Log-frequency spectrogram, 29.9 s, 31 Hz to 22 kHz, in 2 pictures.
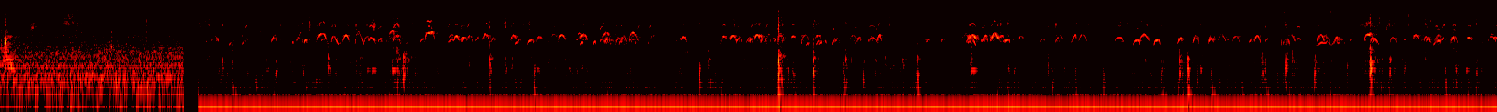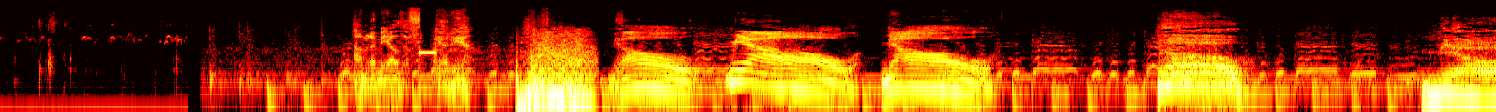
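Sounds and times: baby chicks peeping: 2.0s - 18.5s.

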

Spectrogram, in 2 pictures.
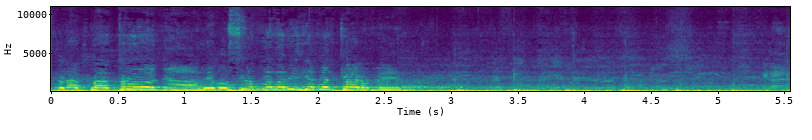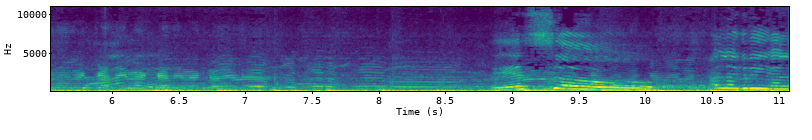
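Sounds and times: large drums beating: 0.0s - 11.0s.

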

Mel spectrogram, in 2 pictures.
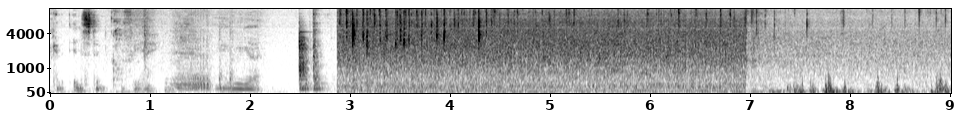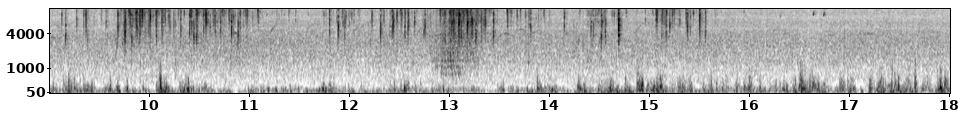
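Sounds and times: water dripping off awning: 2.9s - 16.8s
steady rain: 2.9s - 18.0s
wind buffeting microphone: 7.1s - 18.0s.

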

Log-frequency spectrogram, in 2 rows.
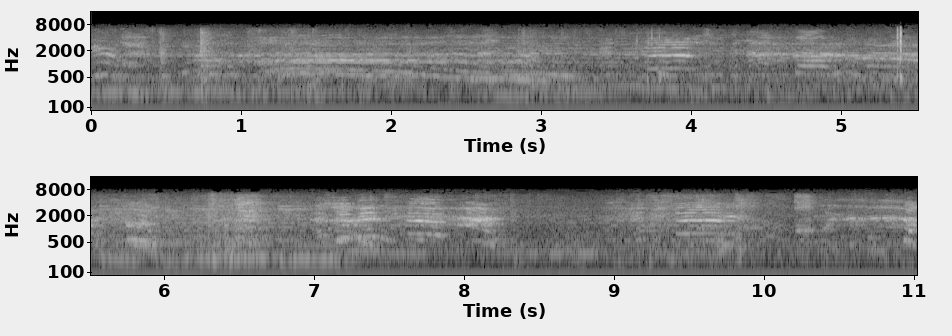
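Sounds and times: boys shouting and yelling: 0.8s - 6.0s, 7.1s - 8.3s.

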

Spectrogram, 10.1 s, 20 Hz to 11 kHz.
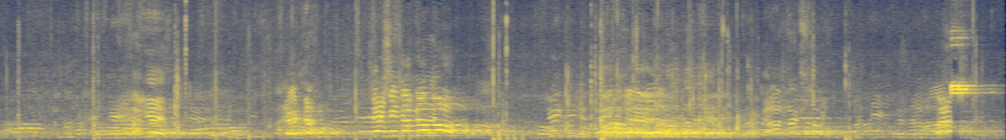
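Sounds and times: players calling out: 0.0s - 10.0s
referee's whistle blast: 9.5s - 10.0s.

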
